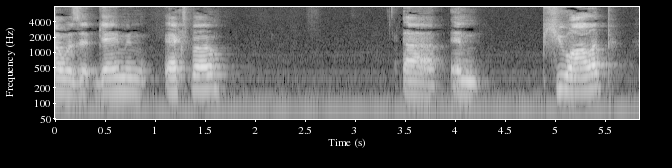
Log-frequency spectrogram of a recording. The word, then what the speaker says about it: Puyallup: Gaming Expo in Puyallup, which does not sound the way that it's spelled. That's why I think it's funny that I can pronounce it, because I was taught how to pronounce it correctly. And I do think I'm saying it correctly, but Puyallup, Washington.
